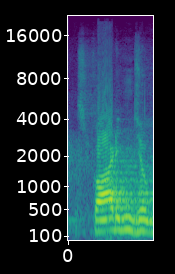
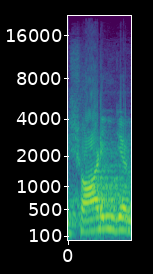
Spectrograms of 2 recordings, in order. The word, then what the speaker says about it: Schrödinger: Schrödinger wave equation. C is silent actually. Schrödinger wave equation.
